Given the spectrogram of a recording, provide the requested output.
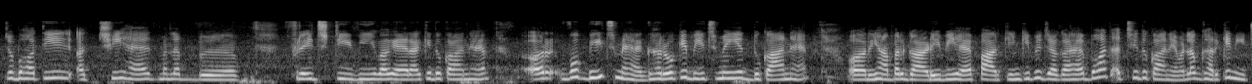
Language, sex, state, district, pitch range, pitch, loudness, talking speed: Hindi, female, Uttar Pradesh, Muzaffarnagar, 230-280 Hz, 245 Hz, -16 LUFS, 215 wpm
